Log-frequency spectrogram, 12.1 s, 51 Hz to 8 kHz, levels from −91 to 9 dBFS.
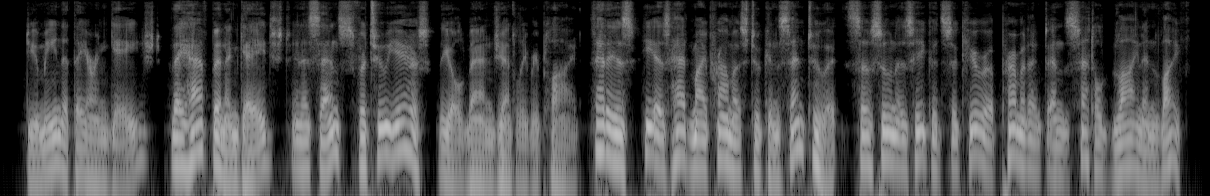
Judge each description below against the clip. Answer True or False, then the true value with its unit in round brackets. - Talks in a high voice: False (110 Hz)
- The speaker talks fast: True (230 wpm)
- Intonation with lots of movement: True (7.9 semitones)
